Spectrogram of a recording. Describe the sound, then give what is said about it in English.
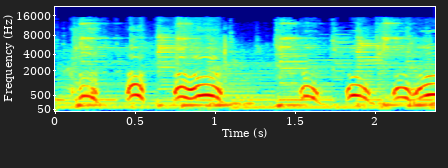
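An American woodcock calls in quick clusters of rising-and-falling nasal notes, about seven in two bursts, loud with no speech. “That's the American Woodcock.”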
